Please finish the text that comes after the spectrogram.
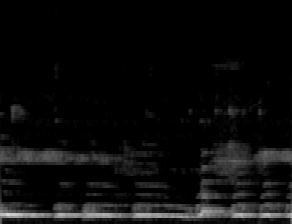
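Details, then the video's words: Zebra doves of the Bangkok type, recorded at breeding farms including one in Cilacap, Central Java: steady mellow cooing held at one low pitch with soft wavering pulses and a faint higher overtone. "SUARA PERKUTUT BANGKOK DARI BERBAGAI PETERNAK"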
